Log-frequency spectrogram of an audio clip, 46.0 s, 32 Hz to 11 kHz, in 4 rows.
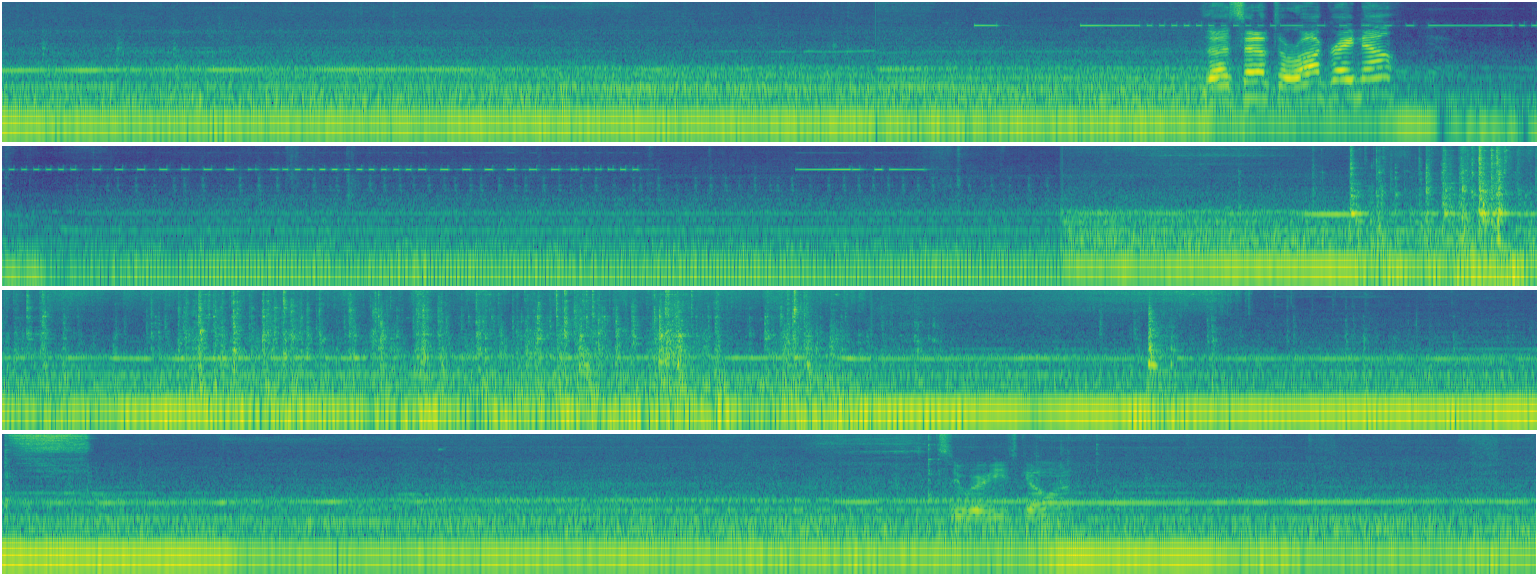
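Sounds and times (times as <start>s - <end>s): excavator engine humming: 0.0s - 46.0s
bucket clanking on rock: 21.6s - 34.0s.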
